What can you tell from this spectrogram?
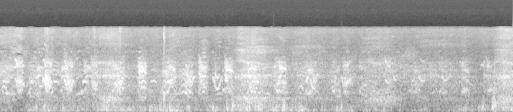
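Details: Kopoy hunting hounds baying as they chase a just-flushed hare over a hill during a hare hunt; irregular, overlapping distant bays and yelps, several voices at once, with wind rumble and handling noise throughout.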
